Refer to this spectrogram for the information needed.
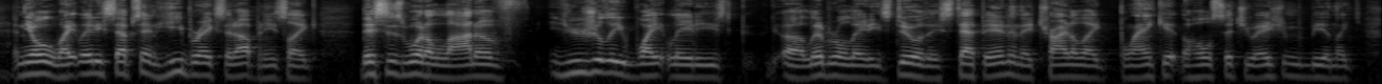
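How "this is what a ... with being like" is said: usual speaking voice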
